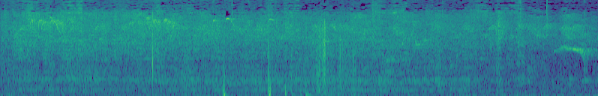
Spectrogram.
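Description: Quiet outdoor background with faint bird chirps, broken about three seconds in by two sharp low knocks half a second apart and a few lighter ticks after them.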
